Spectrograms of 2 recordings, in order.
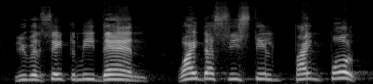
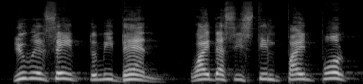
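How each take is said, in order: Both takes have the same delivery.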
